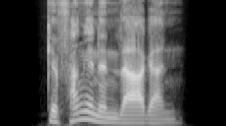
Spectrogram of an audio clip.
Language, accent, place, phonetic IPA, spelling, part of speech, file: German, Germany, Berlin, [ɡəˈfaŋənənˌlaːɡɐn], Gefangenenlagern, noun, De-Gefangenenlagern.ogg
- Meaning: dative plural of Gefangenenlager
